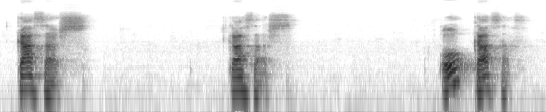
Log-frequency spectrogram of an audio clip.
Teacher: Porque la primera realización o la primera posibilidad es que se repitan las variantes del fricativo alveolar sordo en posición explosiva. Es decir, a final de sílaba también puede realizarse la apical cóncava o la predorsal plana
